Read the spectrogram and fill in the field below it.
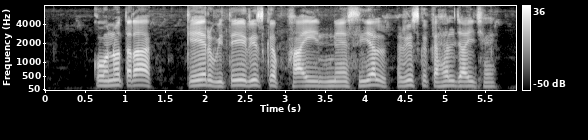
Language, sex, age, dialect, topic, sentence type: Maithili, male, 31-35, Bajjika, banking, statement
